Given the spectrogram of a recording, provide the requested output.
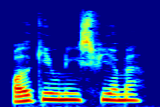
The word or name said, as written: rådgivningsfirma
